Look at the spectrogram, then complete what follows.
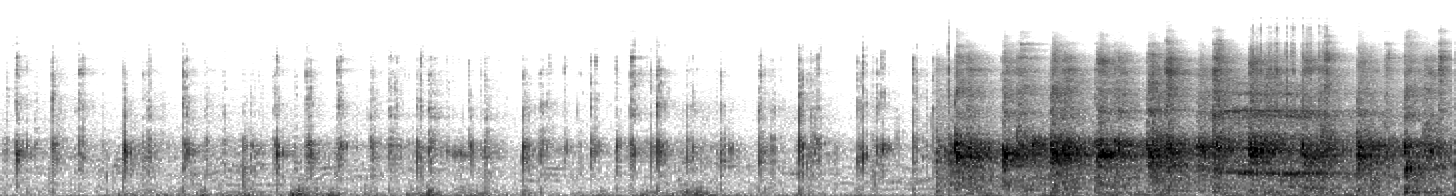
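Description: Lusitano horse's hooves clip-clopping on cobblestones in a steady rhythm of sharp strikes. About nine and a half seconds in, the sound suddenly gets louder and busier, with a steady din under the hoofbeats.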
